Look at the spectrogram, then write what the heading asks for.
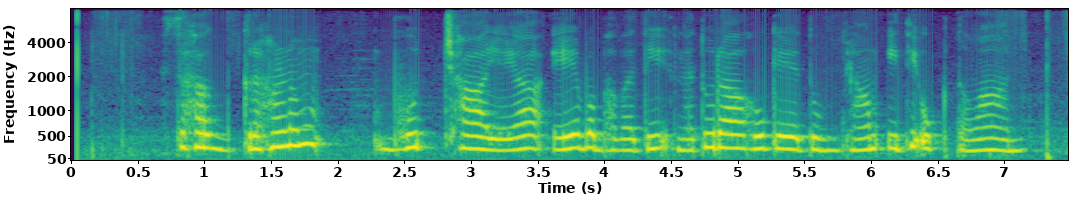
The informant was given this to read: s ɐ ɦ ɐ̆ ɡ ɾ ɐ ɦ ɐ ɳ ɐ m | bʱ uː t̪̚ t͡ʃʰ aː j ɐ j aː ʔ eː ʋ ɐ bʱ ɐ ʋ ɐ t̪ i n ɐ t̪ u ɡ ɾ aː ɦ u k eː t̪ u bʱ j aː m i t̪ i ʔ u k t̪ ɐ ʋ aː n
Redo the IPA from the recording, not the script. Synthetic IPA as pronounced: s ɐ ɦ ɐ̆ ɡ ɾ ɐ ɦ ɐ ɳ ɐ m | bʱ uː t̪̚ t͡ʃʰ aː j ɐ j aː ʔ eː ʋ ɐ bʱ ɐ ʋ ɐ t̪ i n ɐ t̪ u ɾ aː ɦ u k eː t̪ u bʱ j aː m i t̪ i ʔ u k t̪ ɐ ʋ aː n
